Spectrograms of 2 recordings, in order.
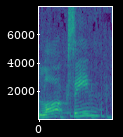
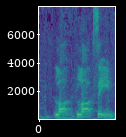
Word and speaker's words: Larxene: Am I pronouncing that correctly as well? Is it lark scene? Or is it Larzine?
